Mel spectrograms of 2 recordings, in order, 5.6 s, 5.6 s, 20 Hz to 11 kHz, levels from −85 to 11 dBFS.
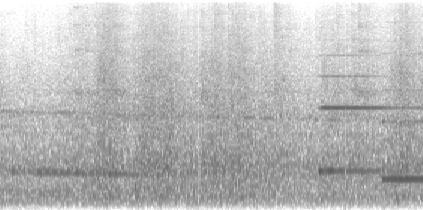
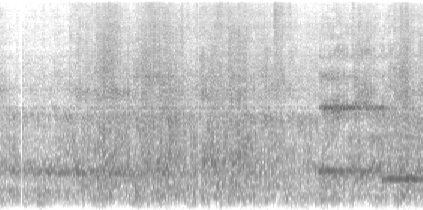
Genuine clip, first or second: first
